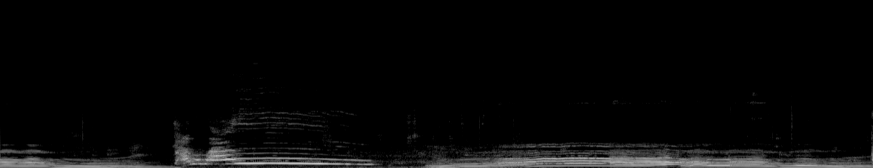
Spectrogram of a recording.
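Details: Khaleesi, a talkative female Siberian Husky, vocalizes because she wants a walk: a falling moan, a sharp high yelp-like cry that glides downward, a short silence, then a long rising and wavering howl.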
